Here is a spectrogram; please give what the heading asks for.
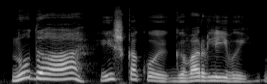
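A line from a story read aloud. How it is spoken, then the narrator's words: Displeased grumble, forest spirit. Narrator (Russian): недовольно пробурчал леший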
